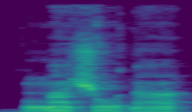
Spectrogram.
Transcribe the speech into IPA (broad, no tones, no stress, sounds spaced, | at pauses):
ŋ͡m ã ʃ o ɗ ã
